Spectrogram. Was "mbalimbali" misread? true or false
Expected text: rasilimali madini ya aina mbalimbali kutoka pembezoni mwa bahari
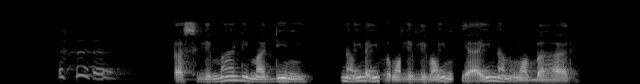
true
